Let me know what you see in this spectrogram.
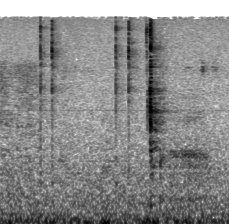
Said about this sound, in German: Mann, ich klicke hier zu viel rum.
